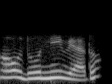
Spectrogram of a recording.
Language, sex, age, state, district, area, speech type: Kannada, female, 18-30, Karnataka, Chikkaballapur, rural, conversation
